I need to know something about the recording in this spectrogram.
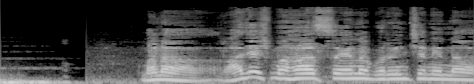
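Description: A man speaks with animation close to a phone microphone.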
